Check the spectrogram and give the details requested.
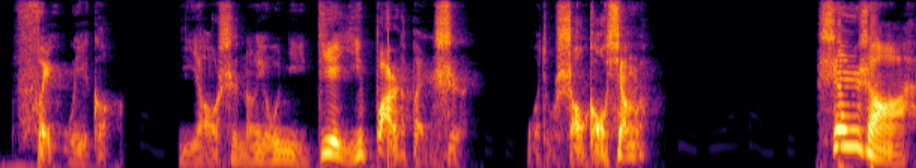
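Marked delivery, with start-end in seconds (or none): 0.1-5.4 low, hushed contemptuous grumble; scolding old man. A narrator's reading. Old man scolds pale Yuanbao, low contemptuous grumble. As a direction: sneer at the useless boy under your breath. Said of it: "李爷皱眉骂道".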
